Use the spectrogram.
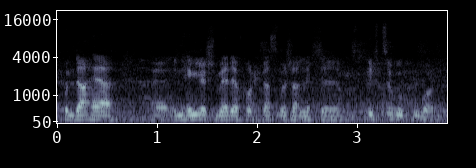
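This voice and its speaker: A man hosting a podcast who talks in a friendly, relaxed way, with fillers. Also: medium pitch, fast talker. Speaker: podcast host. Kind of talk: casual interview chat. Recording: crowd noise behind.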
